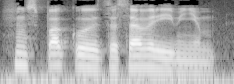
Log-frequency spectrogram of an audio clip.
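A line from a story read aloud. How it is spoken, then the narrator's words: Dwarf's snort. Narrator (Russian): хмыкнул карлик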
